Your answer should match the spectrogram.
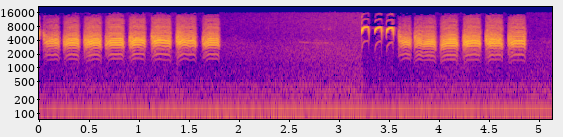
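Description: Songbirds chirp in quick repeated series, a run of about eight bright high notes, a pause, then another burst of rapid chirps, over a low steady background hum.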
